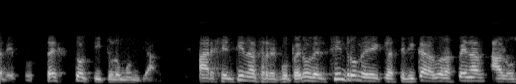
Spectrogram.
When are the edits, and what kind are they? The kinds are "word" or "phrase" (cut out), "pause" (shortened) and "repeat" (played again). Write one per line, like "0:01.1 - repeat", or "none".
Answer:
none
